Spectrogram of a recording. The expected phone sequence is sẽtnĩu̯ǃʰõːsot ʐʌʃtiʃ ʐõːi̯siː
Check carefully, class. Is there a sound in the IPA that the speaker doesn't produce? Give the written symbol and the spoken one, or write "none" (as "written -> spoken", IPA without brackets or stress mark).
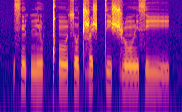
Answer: none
